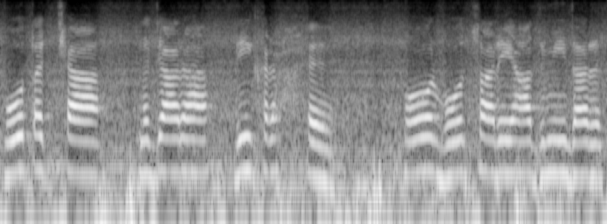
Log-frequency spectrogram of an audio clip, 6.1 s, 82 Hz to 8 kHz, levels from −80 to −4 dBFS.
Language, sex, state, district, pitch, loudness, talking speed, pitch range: Hindi, female, Haryana, Rohtak, 225 Hz, -14 LUFS, 110 wpm, 220-235 Hz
